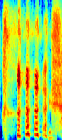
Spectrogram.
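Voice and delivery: high burst of laughter; real high-pitched laugh. Real, not acted. Joking after shameless plug.

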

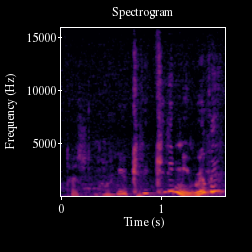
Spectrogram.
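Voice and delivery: mock disbelief at a child who won't stop; incredulous exasperation. Mother to her toddler at the TV, incredulous. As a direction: pitch leaps high on kidding me, then really.

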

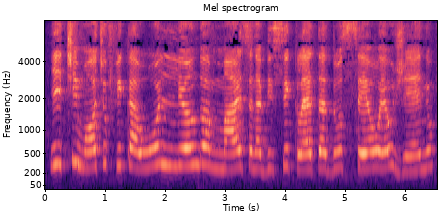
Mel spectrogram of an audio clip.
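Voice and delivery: ordinary delivery

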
